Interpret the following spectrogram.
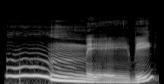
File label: "Mmmaybe", male; Talking; Response; VoiceBox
